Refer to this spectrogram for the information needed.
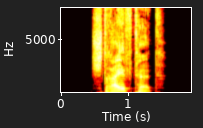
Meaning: inflection of streifen: 1. second-person plural preterite 2. second-person plural subjunctive II
- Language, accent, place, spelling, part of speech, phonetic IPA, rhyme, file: German, Germany, Berlin, streiftet, verb, [ˈʃtʁaɪ̯ftət], -aɪ̯ftət, De-streiftet.ogg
